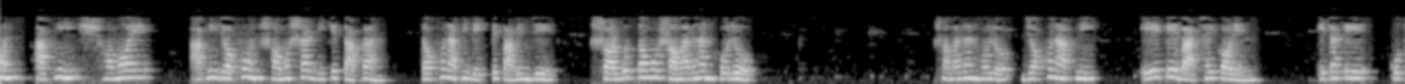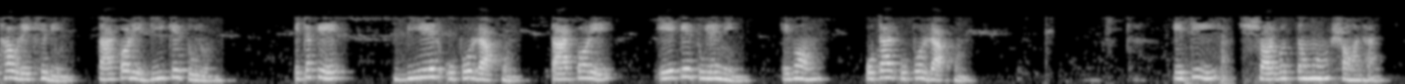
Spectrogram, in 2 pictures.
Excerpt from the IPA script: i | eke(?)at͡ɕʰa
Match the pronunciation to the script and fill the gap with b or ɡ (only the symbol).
b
